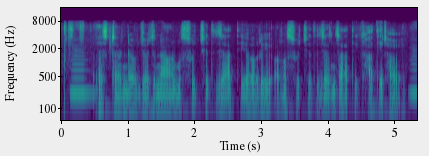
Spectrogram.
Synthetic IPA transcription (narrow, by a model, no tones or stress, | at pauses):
esʈɛːɳɖəpd͡ʒoːd͡ʒnaənusut͡ʃʰit̪d͡ʒaːt̪iə̰ʊɾḭʔənusut͡ʃit̪d͡ʒənd͡ʒa̰ːt̪ikʰaːt̪iɾɦə̰we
